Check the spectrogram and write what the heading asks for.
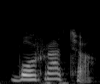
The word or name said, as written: borracha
